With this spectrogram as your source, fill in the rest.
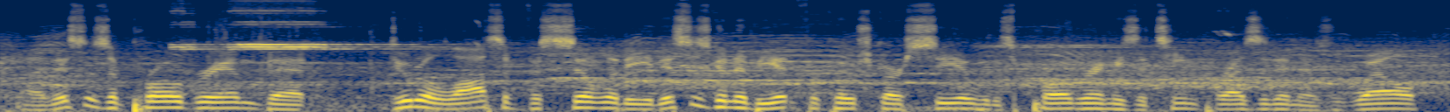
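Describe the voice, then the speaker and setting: A man with a fairly high voice and ordinary pitch variation talks fairly quickly amid noticeable background noise. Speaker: play-by-play announcer. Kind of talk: live sports commentary. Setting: arena broadcast.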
